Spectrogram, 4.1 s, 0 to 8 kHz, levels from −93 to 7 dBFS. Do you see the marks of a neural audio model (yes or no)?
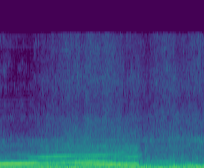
yes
